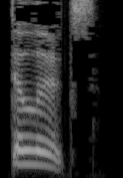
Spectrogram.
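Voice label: "dilutes", British English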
